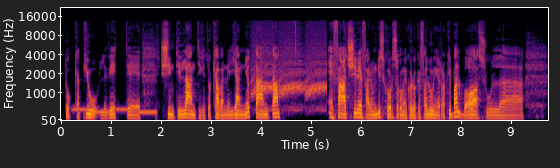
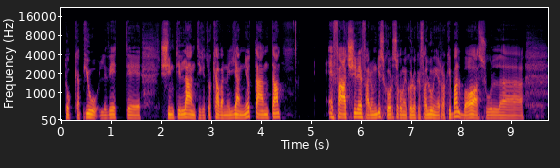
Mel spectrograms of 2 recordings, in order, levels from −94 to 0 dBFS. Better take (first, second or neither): second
